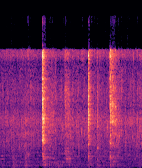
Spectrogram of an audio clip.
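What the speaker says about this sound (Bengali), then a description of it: "আর একটু কষিয়ে নেব।" A spatula scrapes flat beans around a hot pan in a quiet kitchen, with three distinct scraping strokes over a soft, steady sizzle.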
